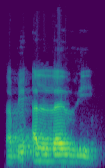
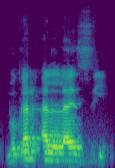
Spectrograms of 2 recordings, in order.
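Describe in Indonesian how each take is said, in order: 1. Huruf tengahnya bunyi 'th' yang bersuara. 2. Huruf tengahnya bunyi z yang mendesis. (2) "bedakan dengan huruf zai. Bukan allazi"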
